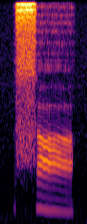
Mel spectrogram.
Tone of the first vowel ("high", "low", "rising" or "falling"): low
